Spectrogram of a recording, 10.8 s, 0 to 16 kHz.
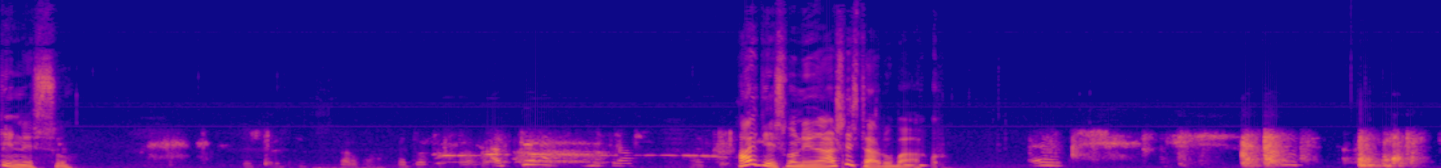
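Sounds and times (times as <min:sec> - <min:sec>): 
speech: 0:00.0 - 0:00.6, 0:02.6 - 0:08.2
rooster crowing: 0:03.2 - 0:05.5.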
